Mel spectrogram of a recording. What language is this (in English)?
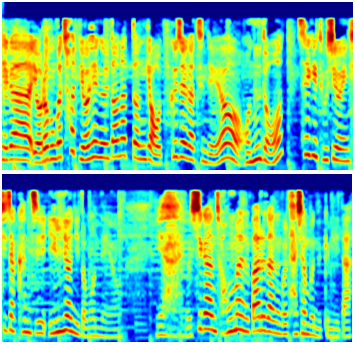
Korean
